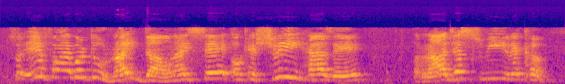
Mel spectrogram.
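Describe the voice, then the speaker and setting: With a Punjabi accent, a man talks at a fairly slow pace in an extremely high pitch with lively intonation, against noticeable background noise. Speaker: musician and scholar of sacred music. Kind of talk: lecture.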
